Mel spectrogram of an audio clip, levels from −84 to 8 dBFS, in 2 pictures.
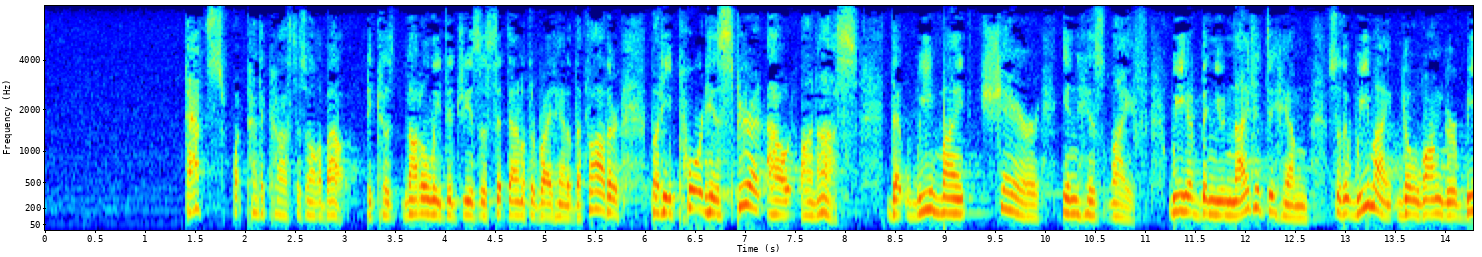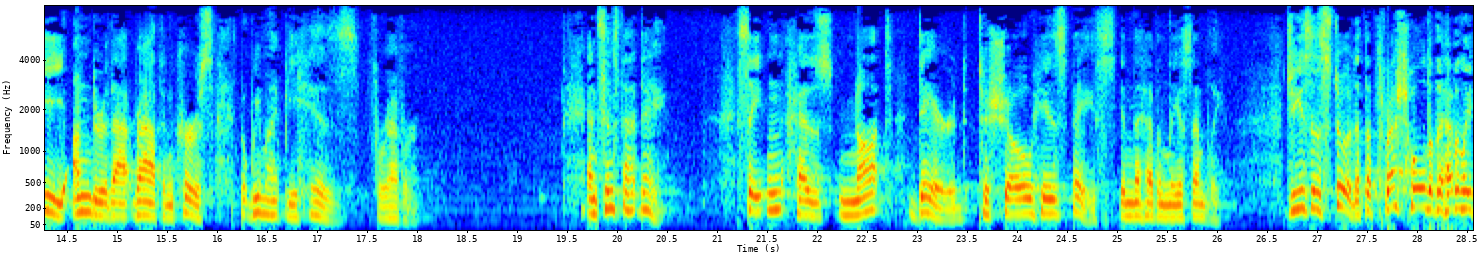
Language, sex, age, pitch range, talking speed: English, male, 50-69, 125-185 Hz, 175 wpm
